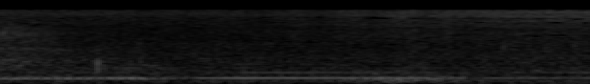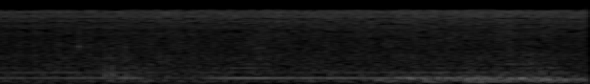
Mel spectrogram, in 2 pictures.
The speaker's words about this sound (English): Become aware of the concert of the grasshoppers. Postanite svesni koncerta zrikavaca.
